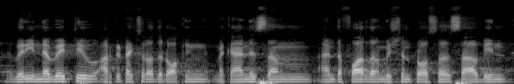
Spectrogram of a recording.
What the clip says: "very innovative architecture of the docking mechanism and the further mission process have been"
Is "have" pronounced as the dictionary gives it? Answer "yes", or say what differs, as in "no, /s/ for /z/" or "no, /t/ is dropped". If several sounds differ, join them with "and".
yes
